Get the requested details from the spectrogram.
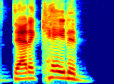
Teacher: that t becomes a flat t and it says dedicated and that ending D and the next · The word dedicate, but with a D, dedicated to. So what we have here is the dedicate, that T becomes a flap T.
